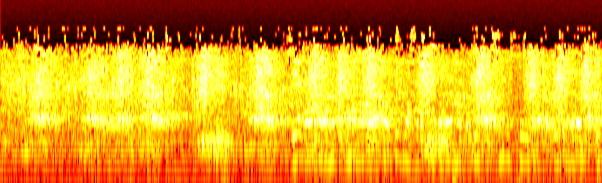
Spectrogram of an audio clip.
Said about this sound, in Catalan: la selecció catalana al centre de la pista crit d'independència des de la graderia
